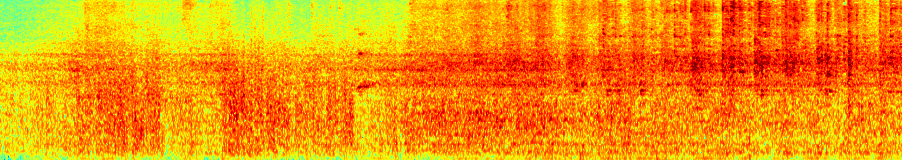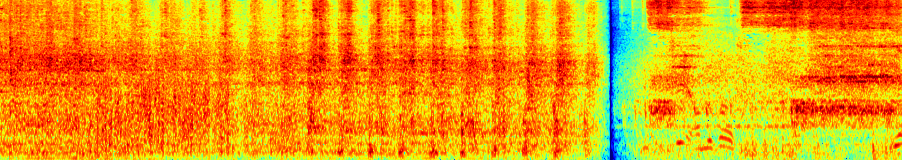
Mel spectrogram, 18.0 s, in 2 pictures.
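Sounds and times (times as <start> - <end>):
wheels clattering over rail joints: 2.9 - 15.1.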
